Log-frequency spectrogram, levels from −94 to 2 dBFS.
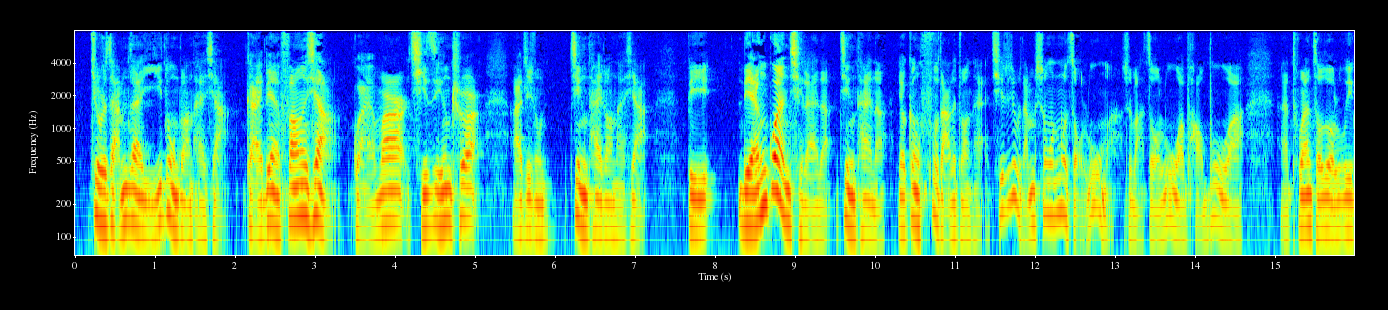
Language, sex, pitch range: Chinese, male, 100-130 Hz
